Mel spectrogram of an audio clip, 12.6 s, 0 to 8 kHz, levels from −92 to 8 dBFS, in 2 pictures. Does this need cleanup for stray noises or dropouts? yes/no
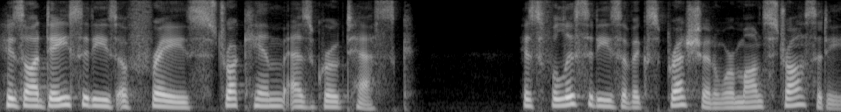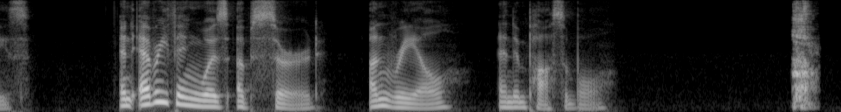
yes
